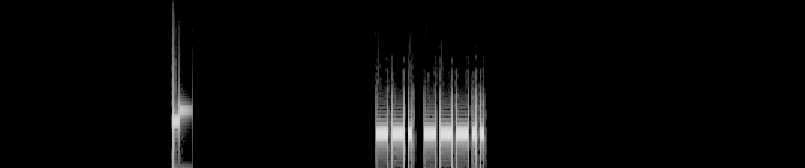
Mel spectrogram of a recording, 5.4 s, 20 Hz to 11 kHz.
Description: Morse code, heard as a keyed tone, about 44 wpm, 700 Hz. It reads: G8
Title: Callsign Prefixes for Top 25 DXCC - 45wpm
